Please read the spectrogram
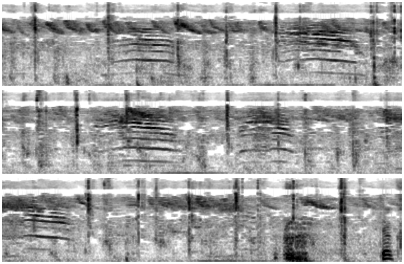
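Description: Close-up eating sounds, chewing and sharp clicks, while an animal calls about five times in short cries that rise and fall in pitch, spaced a second or two apart.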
